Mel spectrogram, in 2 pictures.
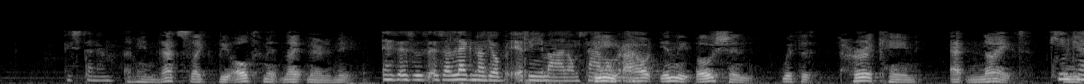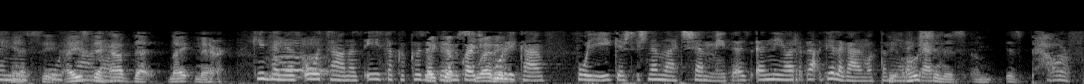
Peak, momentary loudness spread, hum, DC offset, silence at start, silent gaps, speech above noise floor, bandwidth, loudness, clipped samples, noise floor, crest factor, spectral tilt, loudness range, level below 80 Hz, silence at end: -6 dBFS; 16 LU; none; under 0.1%; 0.65 s; none; 33 dB; 5 kHz; -24 LUFS; under 0.1%; -56 dBFS; 18 dB; -8 dB/octave; 9 LU; -50 dBFS; 0 s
